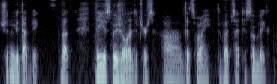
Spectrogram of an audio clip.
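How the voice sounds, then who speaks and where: A man's medium-pitched voice has a dark, mellow tone, somewhat breathy, with fairly even intonation. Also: dry, close sound with no echo. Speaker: web developer. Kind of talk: screen-recorded tutorial. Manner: hesitant, many fillers.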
